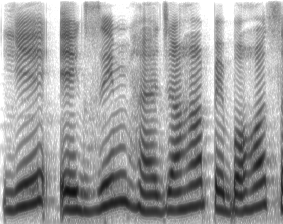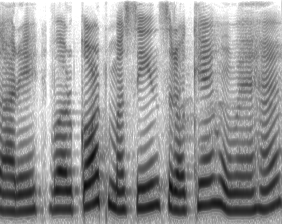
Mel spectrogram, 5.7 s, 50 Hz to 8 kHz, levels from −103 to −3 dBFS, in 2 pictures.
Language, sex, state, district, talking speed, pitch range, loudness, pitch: Hindi, female, Bihar, Gaya, 150 wpm, 235-295 Hz, -18 LUFS, 250 Hz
